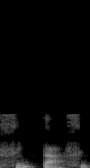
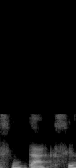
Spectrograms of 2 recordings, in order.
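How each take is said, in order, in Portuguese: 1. O x é pronunciado com som de s. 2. O x é pronunciado com som de ks. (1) "E fala assim mesmo, é sintaxe, tá?" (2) "Não é sintaxe, não"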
